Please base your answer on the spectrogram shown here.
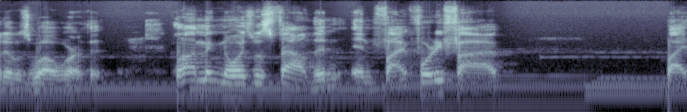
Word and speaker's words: Clonmacnoise: We landed at 5 a.m., got in the rental car, and made our way to Clonmacnoise. Yeah, I said it right that time.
